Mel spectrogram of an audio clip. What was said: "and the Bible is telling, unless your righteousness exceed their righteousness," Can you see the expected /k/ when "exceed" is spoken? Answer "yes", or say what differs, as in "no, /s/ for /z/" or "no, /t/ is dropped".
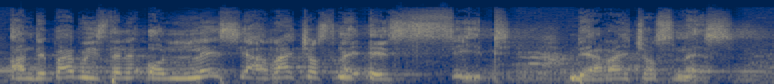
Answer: no, /k/ is dropped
